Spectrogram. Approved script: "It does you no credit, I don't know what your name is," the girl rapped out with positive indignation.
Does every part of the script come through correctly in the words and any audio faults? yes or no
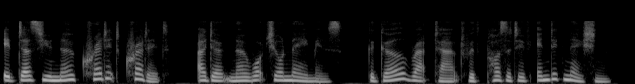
no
